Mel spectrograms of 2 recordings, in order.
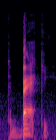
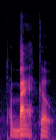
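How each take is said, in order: First: "tobacco" said as "tobaccy"; folksy pronunciation. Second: Said in the usual way. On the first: Shown as a demonstration. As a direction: end "tobacco" in a folksy -ee sound. Joky folksy form, then standard word.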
